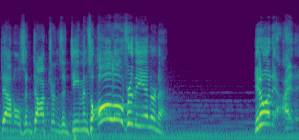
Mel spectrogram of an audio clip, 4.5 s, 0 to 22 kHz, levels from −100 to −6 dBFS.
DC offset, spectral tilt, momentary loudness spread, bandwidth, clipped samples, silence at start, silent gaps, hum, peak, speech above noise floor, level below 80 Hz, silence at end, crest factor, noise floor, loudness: under 0.1%; -3.5 dB/octave; 15 LU; 13 kHz; under 0.1%; 0 s; none; 50 Hz at -60 dBFS; -10 dBFS; 27 dB; -52 dBFS; 0 s; 16 dB; -52 dBFS; -25 LUFS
